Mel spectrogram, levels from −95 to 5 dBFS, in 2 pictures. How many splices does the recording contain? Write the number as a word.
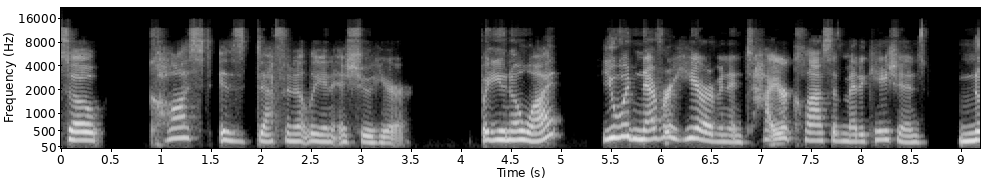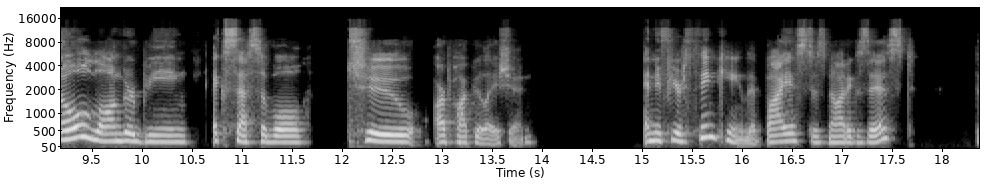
one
